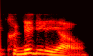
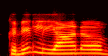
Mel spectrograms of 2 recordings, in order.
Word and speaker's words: Conegliano: And I put that hard G in there. I say Coniglio, Coniglia. And so that's wrong. Conegliano. I'm sure it's not supposed to have a hard G. So Conegliano Valdobbiadene Superiore DOCG.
